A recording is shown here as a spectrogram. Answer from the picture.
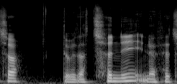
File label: "tynnu", Welsh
